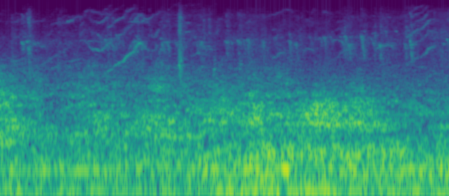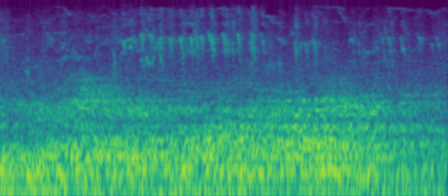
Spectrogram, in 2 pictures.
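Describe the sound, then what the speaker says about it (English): Birds chirp and tweet outdoors in rapid, scattered bursts, some fairly close, over a continuous low rumble of distant aircraft or traffic, with no clear speech. "I also have the birds to contend with."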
